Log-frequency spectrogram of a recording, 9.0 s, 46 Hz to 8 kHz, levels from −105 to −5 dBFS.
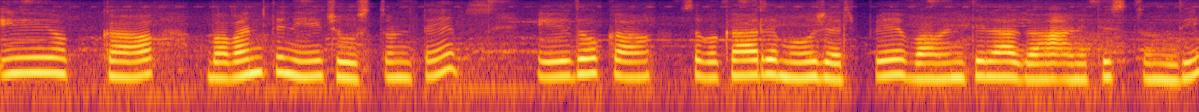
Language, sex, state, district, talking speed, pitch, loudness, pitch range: Telugu, female, Andhra Pradesh, Guntur, 75 wpm, 240 Hz, -16 LUFS, 230-255 Hz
